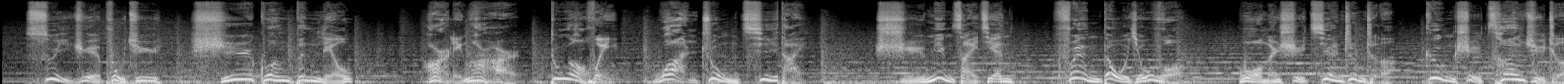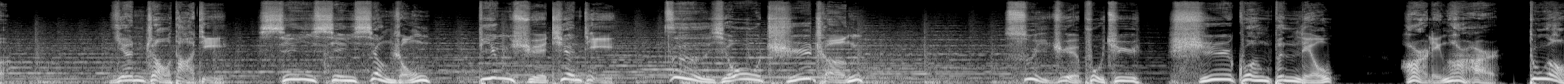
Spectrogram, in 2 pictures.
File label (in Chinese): 男 宣传片 冬奥会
